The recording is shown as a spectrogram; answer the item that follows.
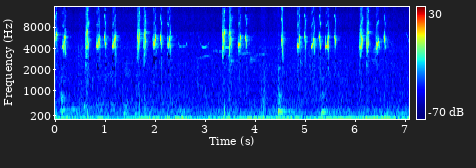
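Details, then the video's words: High-pitched sunbird song in lively 'gacor' style: clusters of sharp, sibilant chirps and ticks fired in fast runs, a few thin whistled slurs between bursts, low background hum throughout. "Kolibri Wuling Gacor Roll tembak"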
